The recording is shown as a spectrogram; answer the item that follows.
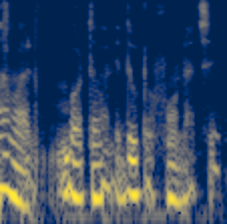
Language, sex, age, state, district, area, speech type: Bengali, female, 45-60, West Bengal, Dakshin Dinajpur, urban, spontaneous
